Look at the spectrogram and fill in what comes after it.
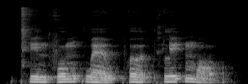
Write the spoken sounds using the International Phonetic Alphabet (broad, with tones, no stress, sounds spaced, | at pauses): tʰ i˧ n f o˦˥ m k w ɛː˩˦ w pʰ ɤː˨˩ t̚ kʰ l i˦˥ ʔ m ɔ˨˩ ʔ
